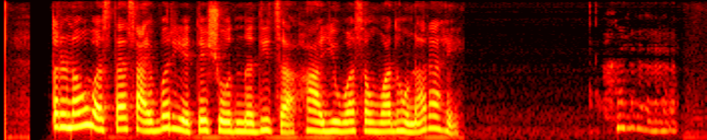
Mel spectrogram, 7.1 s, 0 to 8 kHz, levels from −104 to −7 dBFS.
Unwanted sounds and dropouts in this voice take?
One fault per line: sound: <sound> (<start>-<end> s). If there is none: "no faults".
sound: laugh (5.9-6.8 s)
